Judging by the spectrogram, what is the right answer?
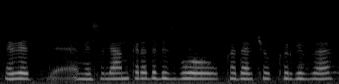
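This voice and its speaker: A young woman from Kyrgyzstan with a Kyrgyz accent, a student answering interview questions in broken, halting learner's Turkish. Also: sits high, completely flat delivery, mellow. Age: young adult. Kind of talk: informal on-camera interview.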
